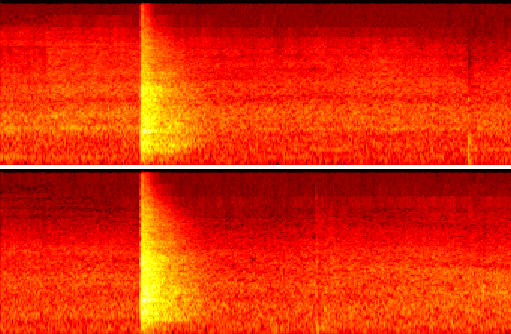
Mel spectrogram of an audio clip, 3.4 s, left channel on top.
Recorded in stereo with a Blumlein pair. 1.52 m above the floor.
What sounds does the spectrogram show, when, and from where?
0.9 s a clap: 20° right, 2.5 m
